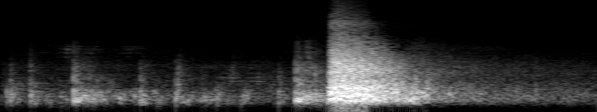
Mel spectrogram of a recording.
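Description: Fireworks going off: a string of sharp pops and crackles, then one much louder bang about two and a half seconds in that dies away over about a second.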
